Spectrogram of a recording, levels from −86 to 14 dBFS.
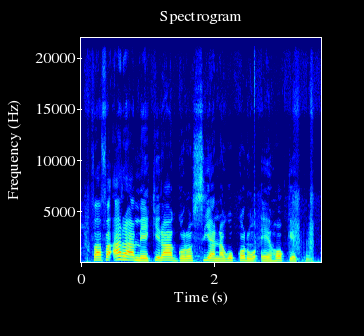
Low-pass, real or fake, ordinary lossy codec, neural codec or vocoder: none; real; none; none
